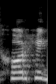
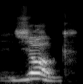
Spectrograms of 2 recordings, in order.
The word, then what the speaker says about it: Jorge: But another thing, you say Jorge, I was pronouncing him as Jog.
